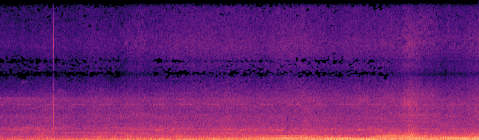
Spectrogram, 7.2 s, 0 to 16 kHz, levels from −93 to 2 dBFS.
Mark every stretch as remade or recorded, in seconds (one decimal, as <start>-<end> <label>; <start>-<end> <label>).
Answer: 0.0-1.8 recorded; 1.8-2.3 remade; 2.3-5.9 recorded; 5.9-7.2 remade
